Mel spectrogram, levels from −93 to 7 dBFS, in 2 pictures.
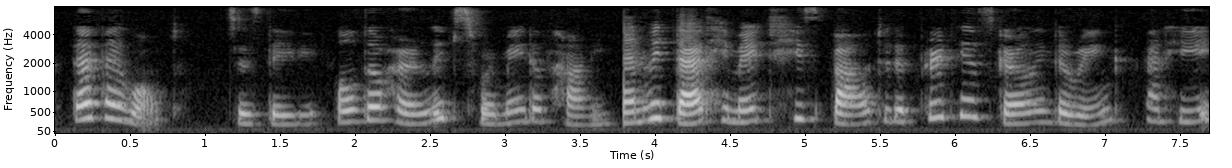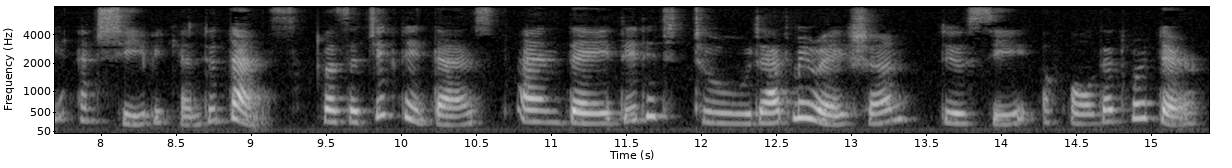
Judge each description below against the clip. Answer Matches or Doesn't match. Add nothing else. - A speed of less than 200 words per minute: Doesn't match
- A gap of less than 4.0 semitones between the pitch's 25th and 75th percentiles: Doesn't match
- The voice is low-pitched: Doesn't match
